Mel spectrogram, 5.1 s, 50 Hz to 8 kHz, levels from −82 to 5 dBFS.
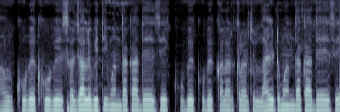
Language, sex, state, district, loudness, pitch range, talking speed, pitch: Halbi, male, Chhattisgarh, Bastar, -19 LUFS, 125-130 Hz, 225 wpm, 130 Hz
